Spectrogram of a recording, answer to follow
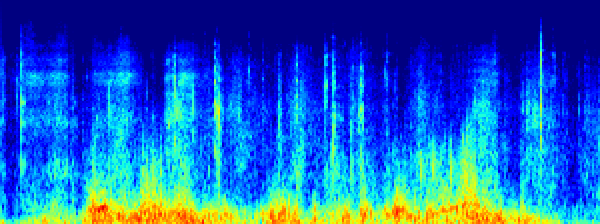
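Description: Footsteps crunching on a gritty pumice-and-sand trail, roughly one step every half second or so, with sharp little ticks of grit underfoot; they fade out near the end.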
